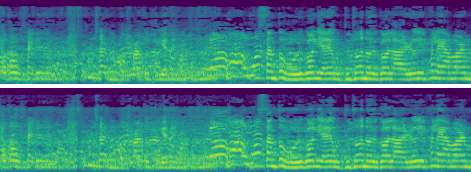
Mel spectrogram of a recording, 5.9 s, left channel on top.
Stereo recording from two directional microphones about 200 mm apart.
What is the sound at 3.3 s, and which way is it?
A woman's voice, 5° right (ahead or behind).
